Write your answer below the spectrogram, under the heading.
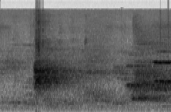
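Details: Dog barking, two loud harsh barks about one and a half seconds apart, each with a drawn-out ringing tail, in a reverberant space.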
